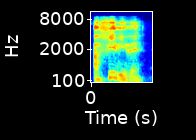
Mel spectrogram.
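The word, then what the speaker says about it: Aphididae: La familia es Afidide. Lo voy a escribir aquí, en el chat. Ahí está. No me equivoqué, era sin Y, perdón. Siempre la AE se pronuncia en inglés como E nomás, ¿ya?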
